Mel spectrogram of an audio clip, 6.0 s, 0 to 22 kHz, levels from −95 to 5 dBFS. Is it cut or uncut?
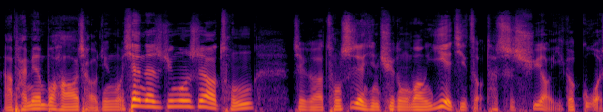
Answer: uncut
